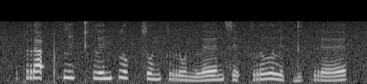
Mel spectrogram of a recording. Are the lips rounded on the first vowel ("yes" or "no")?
no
